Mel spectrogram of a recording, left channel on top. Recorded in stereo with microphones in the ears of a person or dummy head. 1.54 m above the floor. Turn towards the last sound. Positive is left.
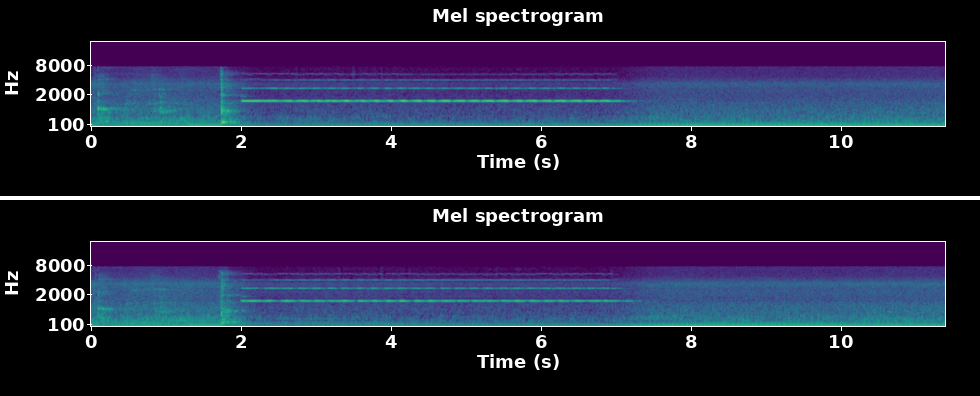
turn(degrees=-25)  # may be behind; listen again after turning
